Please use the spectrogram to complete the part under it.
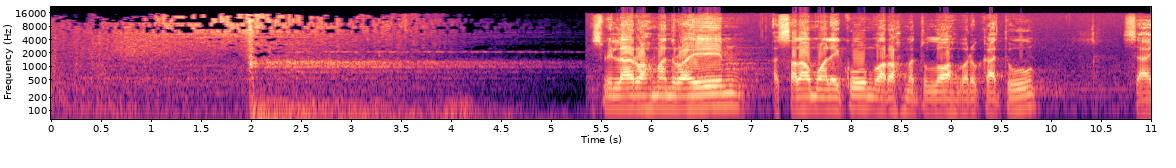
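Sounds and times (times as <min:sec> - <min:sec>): deep boom hit: 0:00.0 - 0:05.4
rumbling swell: 0:00.0 - 0:05.6
held ringing tone: 0:01.8 - 0:05.4.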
